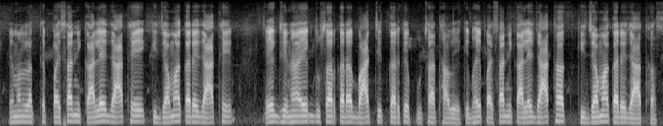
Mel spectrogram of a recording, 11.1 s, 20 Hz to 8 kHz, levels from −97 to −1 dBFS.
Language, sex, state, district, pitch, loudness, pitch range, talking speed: Chhattisgarhi, male, Chhattisgarh, Raigarh, 125 Hz, -23 LUFS, 115-130 Hz, 175 wpm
